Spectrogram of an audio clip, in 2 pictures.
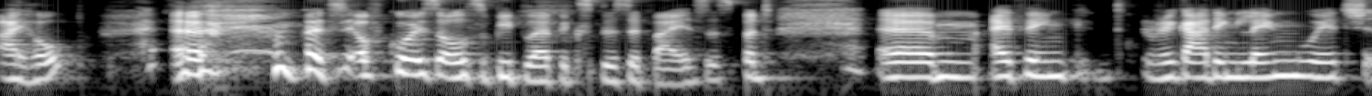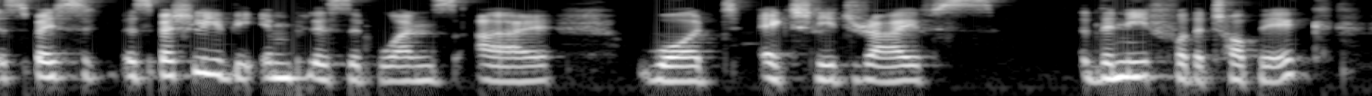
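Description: A woman's voice: medium pitch, steady tone, measured pace. A woman whose first language is German, speaking in English as an interview guest about her research, thoughtful and full of ums and restarts. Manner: thoughtful, many fillers and restarts. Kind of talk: casual academic interview.

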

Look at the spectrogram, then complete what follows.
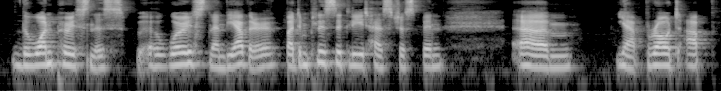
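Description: A woman whose first language is German, speaking in English as an interview guest about her research, thoughtful and full of ums and restarts. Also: mid-range voice. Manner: thoughtful, many fillers and restarts. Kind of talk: casual academic interview.

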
